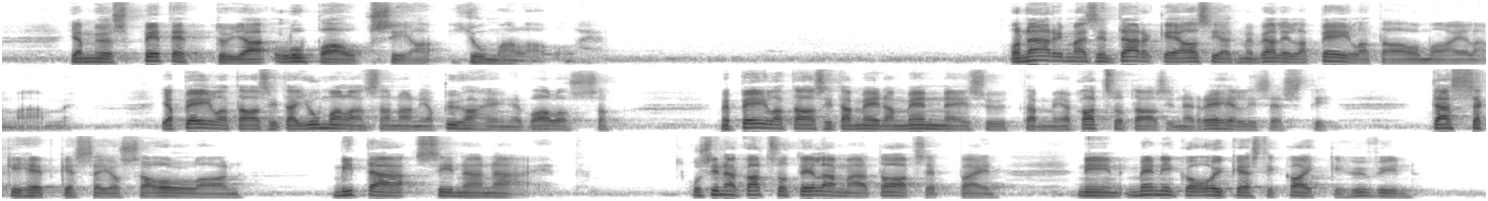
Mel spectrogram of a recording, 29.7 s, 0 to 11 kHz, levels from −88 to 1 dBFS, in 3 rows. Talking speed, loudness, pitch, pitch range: 100 wpm, -29 LUFS, 130 Hz, 115-155 Hz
